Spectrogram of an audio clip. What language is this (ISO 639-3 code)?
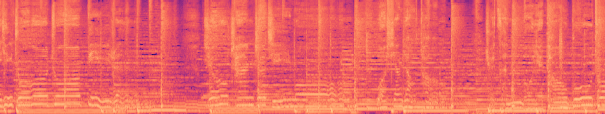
zho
